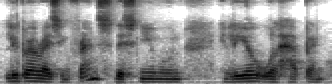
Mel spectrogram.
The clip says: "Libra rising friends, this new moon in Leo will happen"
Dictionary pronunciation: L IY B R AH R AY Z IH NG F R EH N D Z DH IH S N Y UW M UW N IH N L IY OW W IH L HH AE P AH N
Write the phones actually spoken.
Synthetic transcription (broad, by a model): L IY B R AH L AY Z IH NG F R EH N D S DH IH S N Y UW M UW N IH N L IY OW W IH L HH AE P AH N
